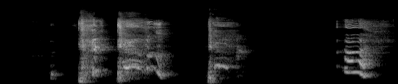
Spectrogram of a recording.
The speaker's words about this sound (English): Crowley will accept that it's entirely his fault that Aziraphale spends a moment coughing liquid out of the wrong pipes.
